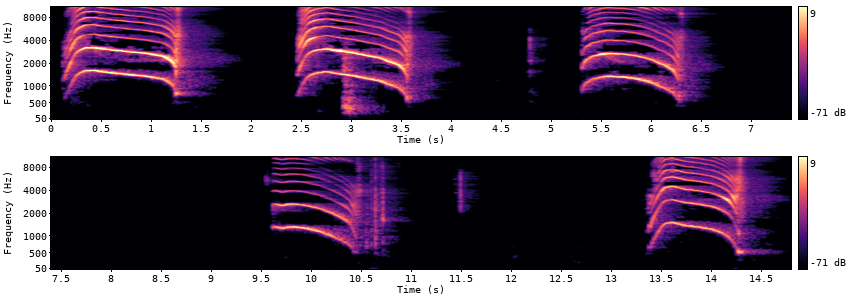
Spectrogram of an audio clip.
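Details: A kitten on a chair calls repeatedly with piercing meows that curve downward, five calls roughly every three seconds in an otherwise quiet room.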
